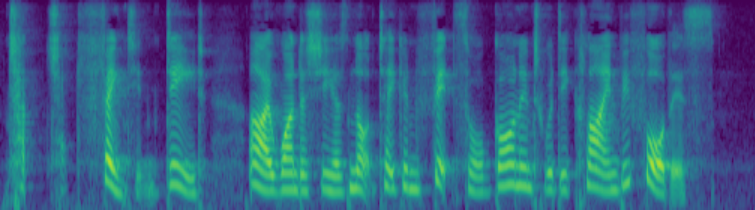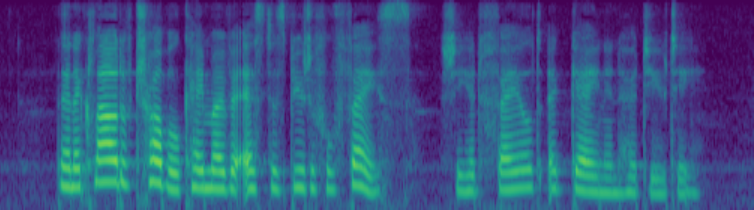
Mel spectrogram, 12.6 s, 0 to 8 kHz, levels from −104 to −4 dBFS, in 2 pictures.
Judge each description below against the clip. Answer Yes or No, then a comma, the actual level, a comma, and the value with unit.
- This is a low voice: No, high, 210 Hz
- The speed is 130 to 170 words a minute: Yes, average, 165 wpm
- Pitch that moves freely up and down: No, average, 4.1 semitones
